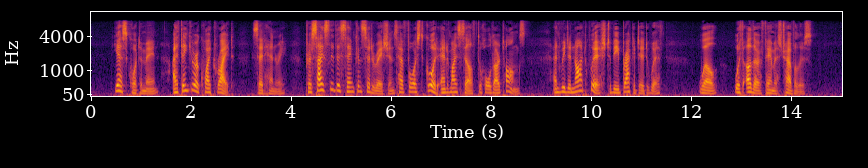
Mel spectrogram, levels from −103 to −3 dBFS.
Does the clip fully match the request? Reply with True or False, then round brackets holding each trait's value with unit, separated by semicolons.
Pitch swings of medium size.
False (8.0 semitones)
